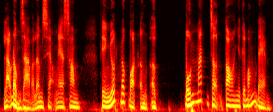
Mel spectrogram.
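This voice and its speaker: A man narrating a story in a lively, expressive way into a close mic. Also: low voice, normal speed, no room sound.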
